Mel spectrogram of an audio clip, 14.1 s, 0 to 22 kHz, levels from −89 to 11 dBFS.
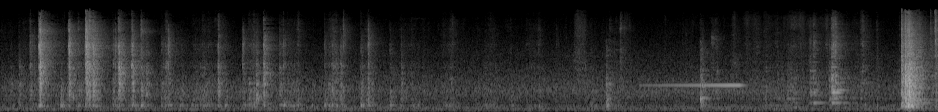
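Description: Loudspeaker feedback squeal from 9.57 to 11.32 s: a 963 Hz tone swells over about a second and a half to roughly programme level as loop gain exceeds unity.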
